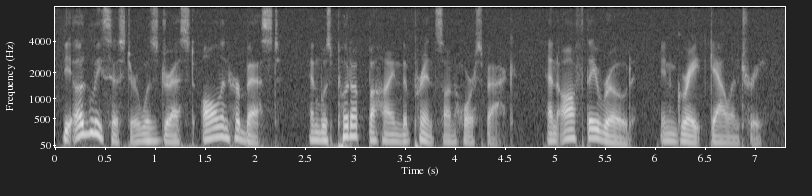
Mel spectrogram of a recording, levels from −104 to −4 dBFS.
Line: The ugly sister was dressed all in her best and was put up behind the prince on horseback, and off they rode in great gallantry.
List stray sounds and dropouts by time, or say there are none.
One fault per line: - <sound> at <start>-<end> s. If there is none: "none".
none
